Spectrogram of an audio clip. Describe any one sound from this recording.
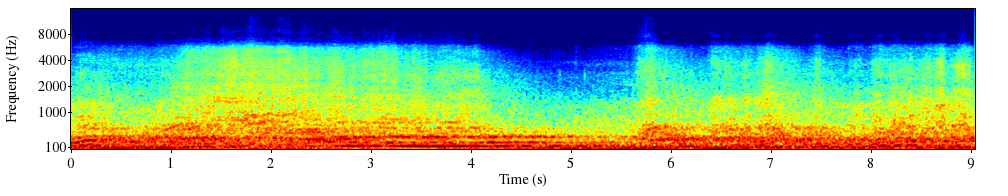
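A large crowd cheers and murmurs.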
